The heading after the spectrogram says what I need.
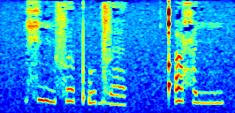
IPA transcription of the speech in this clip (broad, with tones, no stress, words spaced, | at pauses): xiː˦˨fɘ˦pʼu˧bvɛ˨ | qʼɨ˦ħiː˧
